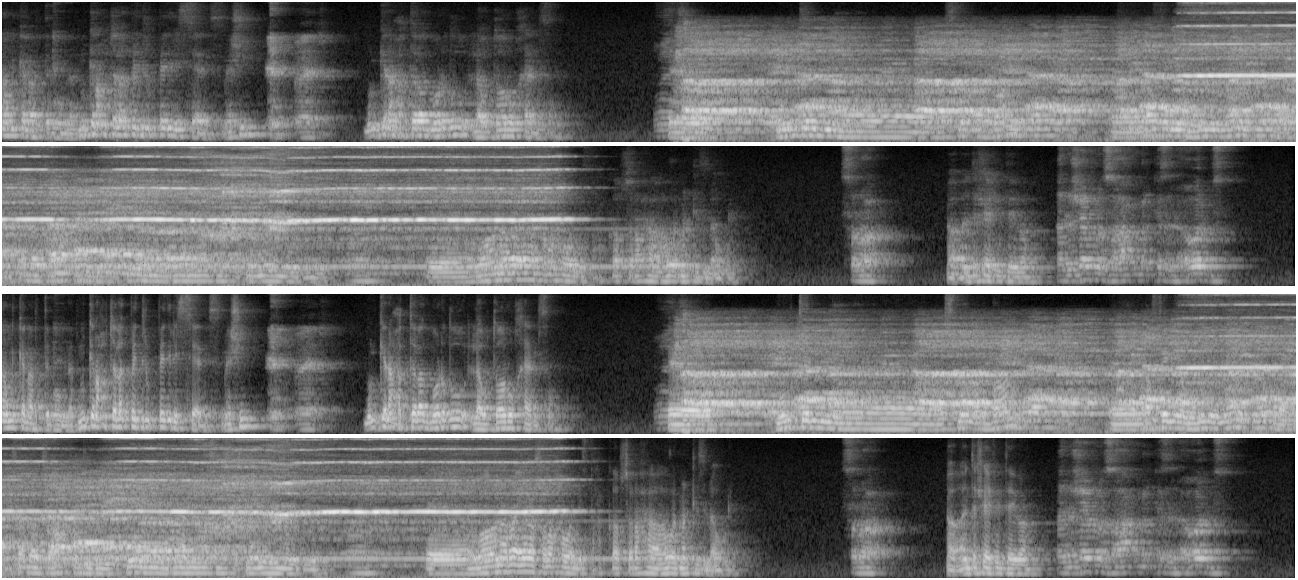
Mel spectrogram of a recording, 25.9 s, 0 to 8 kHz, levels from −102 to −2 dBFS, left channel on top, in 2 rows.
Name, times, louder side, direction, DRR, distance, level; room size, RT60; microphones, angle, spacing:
voice 1, 0.0-2.6 3.6-5.6 6.7-7.3 7.7-10.2 11.0-16.2 17.2-20.2 22.4-23.3, right 3 dB, 75° right, 7 dB, 0.3 m, -26 dB
voice 2, 2.6-3.2 6.5-6.8 16.4-16.7 21.3-21.7 23.5-25.1, left 1 dB, 60° left, -3 dB, 0.9 m, -34 dB
Singing / Musical instrument, 6.7-15.6, right 1 dB, 50° right, 0.9 m, -24 dB
Bowed string instrument, 11.7-18.6, left 3 dB, 90° left, 0.6 m, -18 dB
Wind instrument woodwind instrument, 12.9-20.0, right 2 dB, ahead, 0.4 m, -38 dB
2.8 x 2.4 x 2.8 m, 0.75 s
head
